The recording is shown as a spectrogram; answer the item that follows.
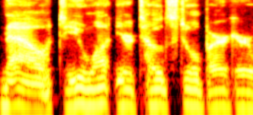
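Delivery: put-on gravelly cowboy voice. Customer service voice turning into a Clint Eastwood voice. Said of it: "my customer service voice turns into a weird like. It's Clint Eastwood. It goes".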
